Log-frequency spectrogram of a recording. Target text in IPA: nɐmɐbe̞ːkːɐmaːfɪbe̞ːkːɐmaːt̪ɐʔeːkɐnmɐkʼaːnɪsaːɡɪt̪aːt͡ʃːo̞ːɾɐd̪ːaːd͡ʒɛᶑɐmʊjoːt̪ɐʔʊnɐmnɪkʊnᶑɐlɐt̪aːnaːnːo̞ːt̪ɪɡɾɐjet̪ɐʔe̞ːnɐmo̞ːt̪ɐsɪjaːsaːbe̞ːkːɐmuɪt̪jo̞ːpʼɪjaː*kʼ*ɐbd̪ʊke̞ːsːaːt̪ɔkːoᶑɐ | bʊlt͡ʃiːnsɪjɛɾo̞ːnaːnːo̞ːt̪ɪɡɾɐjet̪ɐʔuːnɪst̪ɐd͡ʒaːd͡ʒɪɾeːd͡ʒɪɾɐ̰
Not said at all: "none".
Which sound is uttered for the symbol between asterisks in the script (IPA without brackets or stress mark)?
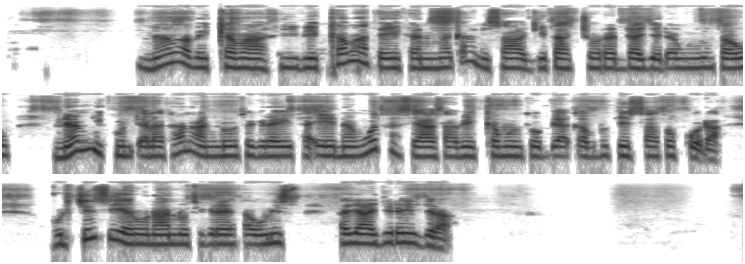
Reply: kʼ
